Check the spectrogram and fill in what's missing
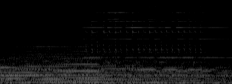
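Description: A telephone bell rings continuously, bright and insistent, with a steady ring tone underneath; no talking.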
